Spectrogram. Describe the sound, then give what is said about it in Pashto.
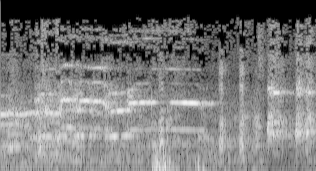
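Chickens clucking and a rooster crowing at a poultry farm of about four hundred birds in Ghazni, Afghanistan. A steady stream of moderately loud clucks runs alongside a drawn-out crow, with no talk. “د غزنی ښار په غیبی کلندر سیمه کې د لږ ډېر څلور سوه چرګو چرګانو فارم”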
